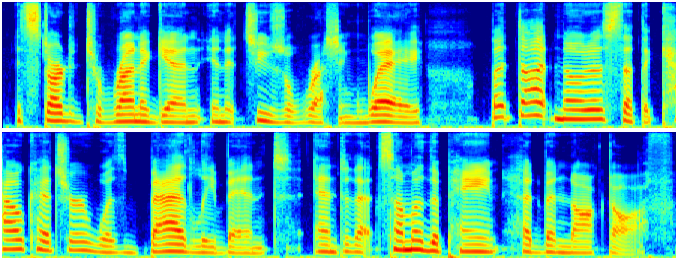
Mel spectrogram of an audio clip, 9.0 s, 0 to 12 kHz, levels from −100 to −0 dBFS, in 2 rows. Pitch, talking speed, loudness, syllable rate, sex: 190 Hz, 200 wpm, -19 LUFS, 4.7 syllables/s, female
